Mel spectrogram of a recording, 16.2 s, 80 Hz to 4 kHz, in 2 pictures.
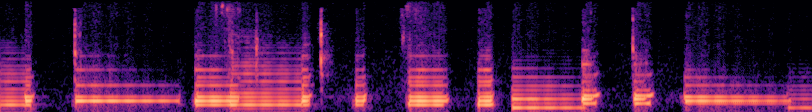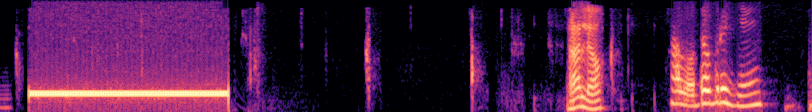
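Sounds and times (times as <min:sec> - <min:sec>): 
telephone ringing tone as a call is put through: 0:08.4 - 0:10.4
speech: 0:13.8 - 0:15.8.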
